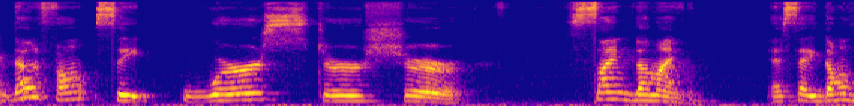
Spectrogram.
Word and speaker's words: Worcestershire: Mais Worcestershire, c'est vraiment la bonne façon de le prononcer. Nous autres, on disait aussi Worcestershire, hein, parce qu'on se disait, bon, ça doit être quelque chose de même.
